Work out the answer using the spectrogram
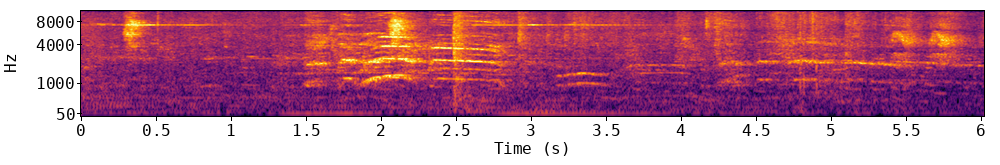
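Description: Bird calls: a short run of bending, whistled notes about a second and a half in, followed by a few fainter ones a little later.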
